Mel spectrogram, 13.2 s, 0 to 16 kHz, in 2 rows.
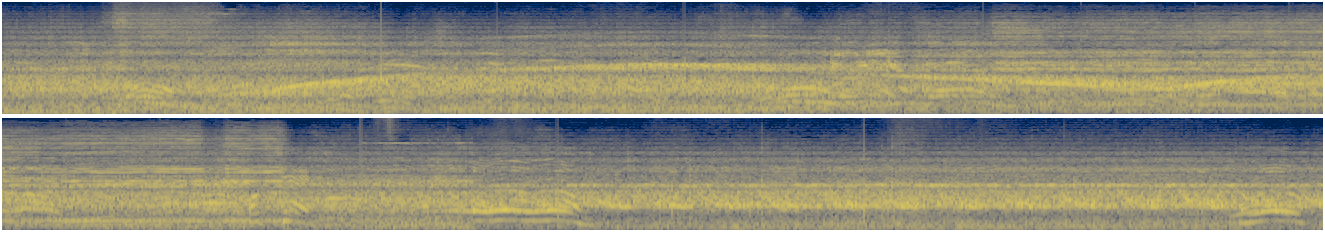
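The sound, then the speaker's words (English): Emergency sirens wail with rising and falling sweeps over a dense, noisy street scene with a lot of debris during the 9/11 attacks, continuous and fairly loud, while indistinct voices murmur underneath throughout. “A lot of debris, a lot of sirens, etc.”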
